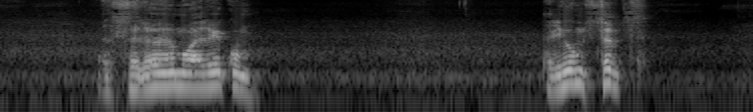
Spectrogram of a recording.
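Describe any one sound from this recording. An elderly man speaks slowly and calmly, close by, as if over an online call.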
